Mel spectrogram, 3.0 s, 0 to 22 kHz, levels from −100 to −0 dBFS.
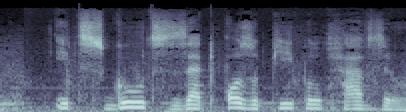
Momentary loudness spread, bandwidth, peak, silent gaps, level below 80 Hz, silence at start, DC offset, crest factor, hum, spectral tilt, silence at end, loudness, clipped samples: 8 LU; 16 kHz; -8 dBFS; none; -44 dBFS; 0 s; under 0.1%; 14 dB; none; -4.5 dB/octave; 0 s; -20 LUFS; under 0.1%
